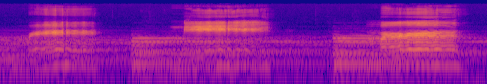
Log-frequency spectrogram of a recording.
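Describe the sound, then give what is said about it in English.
Goats bleating one after another: three drawn-out, quavering calls, each lasting over a second, with short pauses between them. “That's what the goat in front says. And then some other goats chime in.”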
